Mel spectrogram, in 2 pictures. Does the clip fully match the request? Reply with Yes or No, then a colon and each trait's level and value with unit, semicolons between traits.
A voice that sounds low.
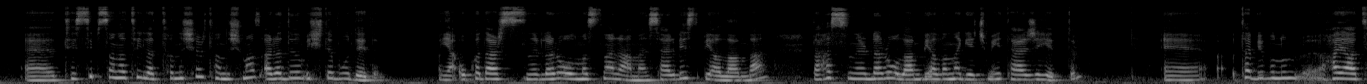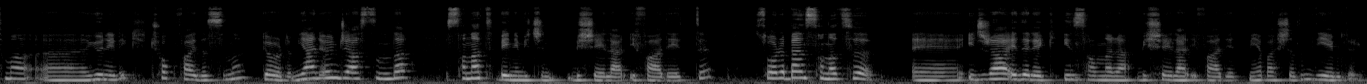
No: high, 235 Hz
